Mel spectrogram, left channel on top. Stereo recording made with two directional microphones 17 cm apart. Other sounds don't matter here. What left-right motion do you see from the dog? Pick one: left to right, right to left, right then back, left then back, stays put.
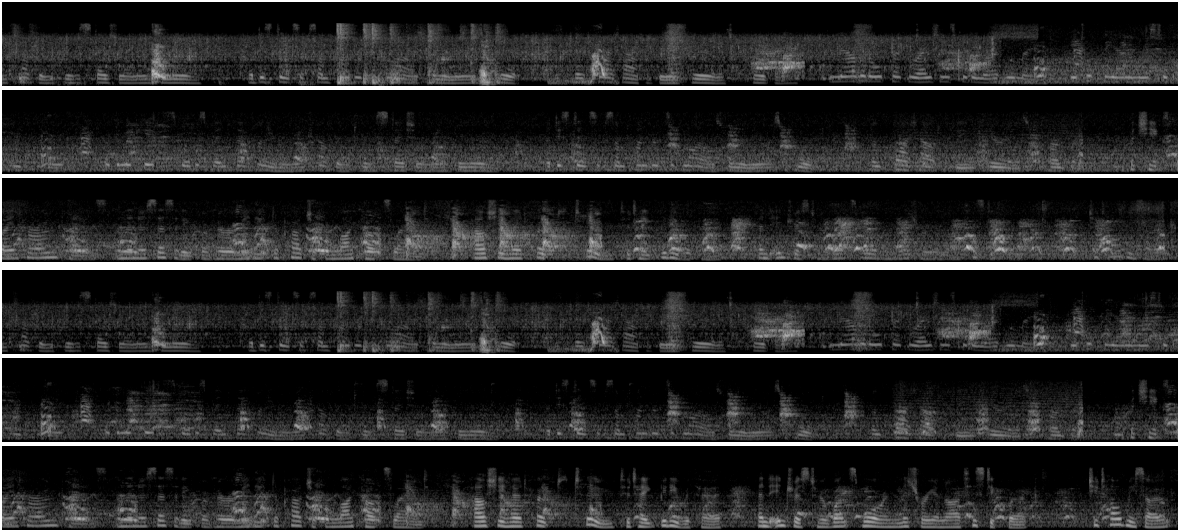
right then back.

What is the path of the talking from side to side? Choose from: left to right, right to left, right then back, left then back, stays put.
left to right.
